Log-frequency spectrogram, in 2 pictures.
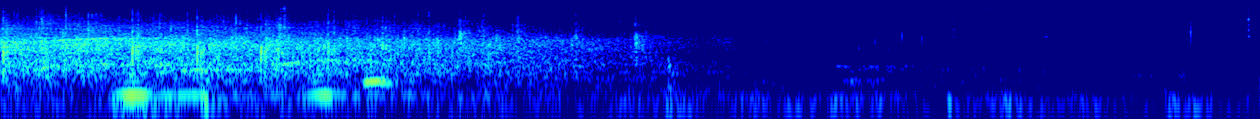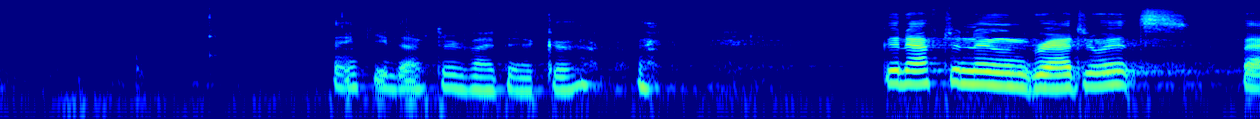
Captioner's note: applause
